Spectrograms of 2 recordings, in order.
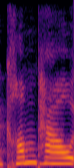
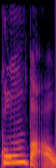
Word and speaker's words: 宫保: And that is why kung pao is not exactly the Chinese word. It's not a word. It's, again, a name, but it's the similar pronunciation of a name. It's not even the name. Oh, so wait, so that wasn't his name? Well, kung pao was not, but gong bao was. Oh, but it just got kind of changed. Yes. And then when it made its way west, then the pronunciation changed even more.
